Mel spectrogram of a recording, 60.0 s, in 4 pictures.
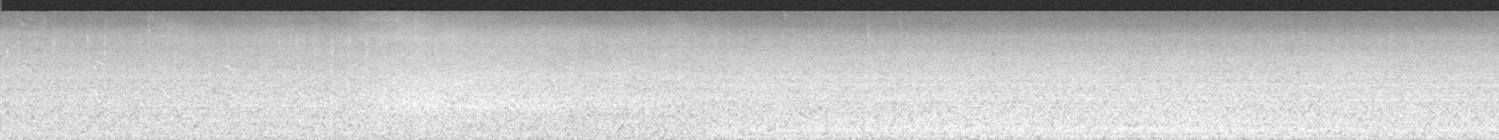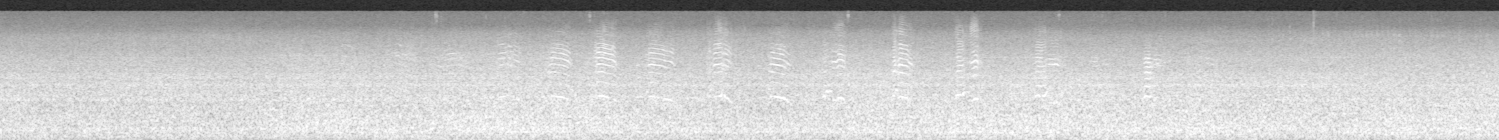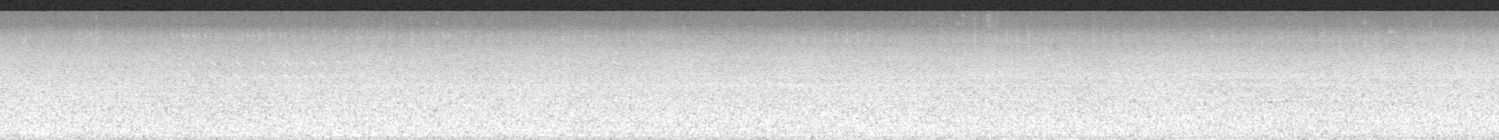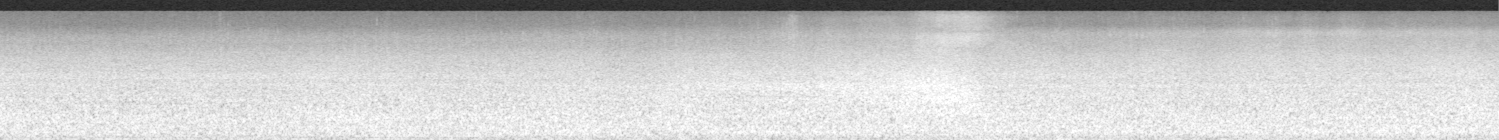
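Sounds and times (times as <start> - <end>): water and engine rumble: 0.0 - 59.9
bird honking calls: 18.9 - 26.8.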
